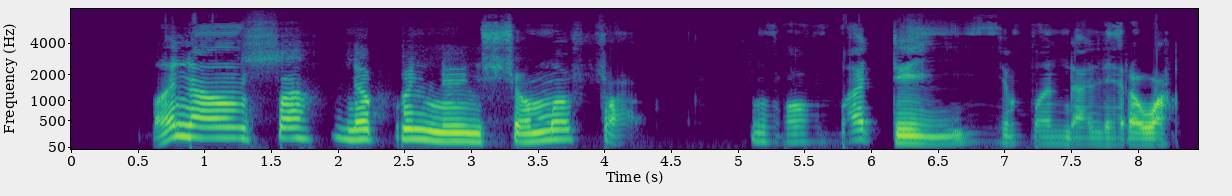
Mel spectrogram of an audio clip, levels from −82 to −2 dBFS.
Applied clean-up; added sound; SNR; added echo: neural mask model DeepFilterNet 3.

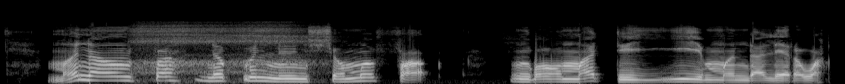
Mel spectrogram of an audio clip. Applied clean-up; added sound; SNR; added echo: none; Breathing; 17 dB; none.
